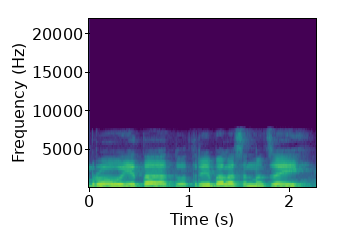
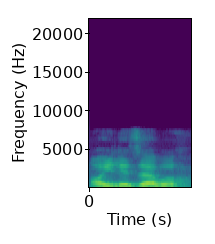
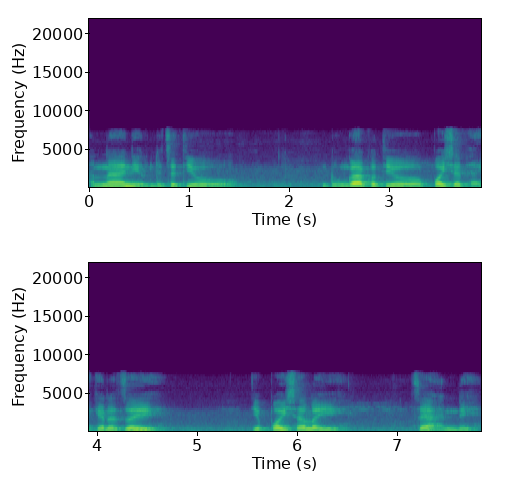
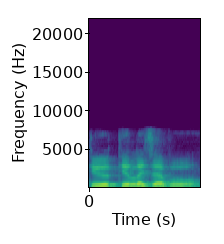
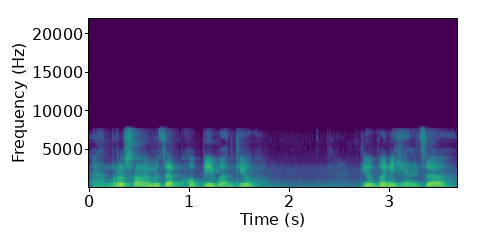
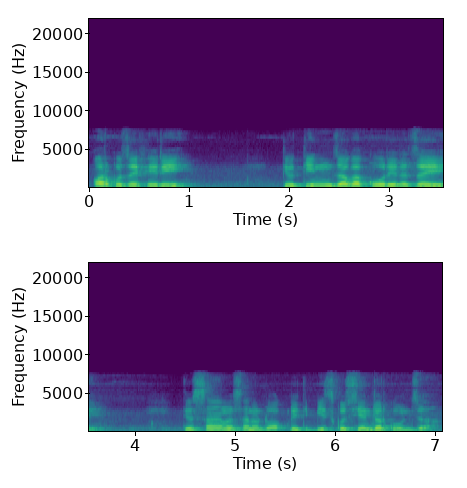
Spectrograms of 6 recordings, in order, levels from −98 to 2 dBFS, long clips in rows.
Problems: constant background noise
